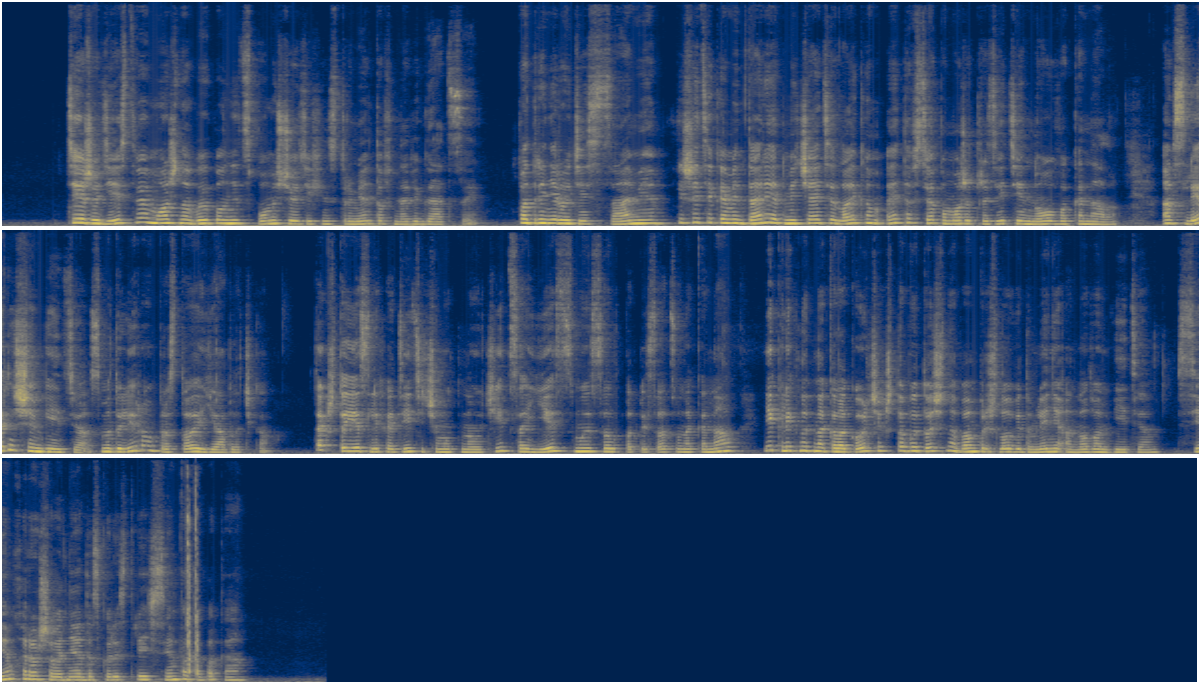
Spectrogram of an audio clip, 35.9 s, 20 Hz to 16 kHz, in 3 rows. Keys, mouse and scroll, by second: 2.4 click, 4.8 click, 6.0 click, 17.0 middle click.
